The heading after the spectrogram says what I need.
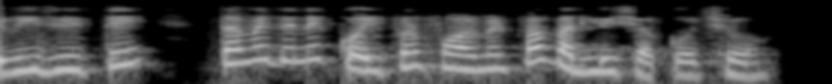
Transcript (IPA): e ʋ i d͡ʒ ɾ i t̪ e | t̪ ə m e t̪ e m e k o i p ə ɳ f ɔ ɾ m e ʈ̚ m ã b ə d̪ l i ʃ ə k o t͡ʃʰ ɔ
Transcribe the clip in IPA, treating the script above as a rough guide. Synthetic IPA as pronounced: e ʋ i d͡ʒ ɾ i t̪ e | t̪ ə m e t̪ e n e k o i p ə ɳ f ɔ ɾ m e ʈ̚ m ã b ə d̪ l i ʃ ə k o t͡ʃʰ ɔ

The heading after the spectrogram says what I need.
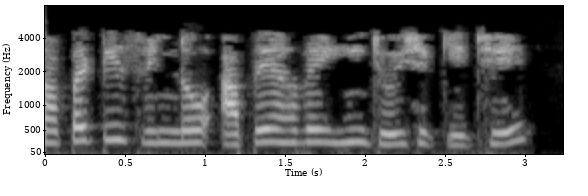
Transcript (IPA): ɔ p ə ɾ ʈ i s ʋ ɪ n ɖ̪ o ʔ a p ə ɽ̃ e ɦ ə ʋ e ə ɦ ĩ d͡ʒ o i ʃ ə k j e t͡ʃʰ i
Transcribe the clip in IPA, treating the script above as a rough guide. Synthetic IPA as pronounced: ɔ p ə ɾ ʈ i s ʋ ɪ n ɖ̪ o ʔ a p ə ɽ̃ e ɦ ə ʋ e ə ɦ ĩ d͡ʒ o i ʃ ə k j e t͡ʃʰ e

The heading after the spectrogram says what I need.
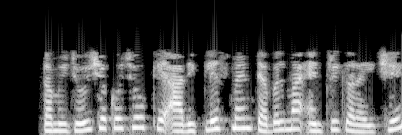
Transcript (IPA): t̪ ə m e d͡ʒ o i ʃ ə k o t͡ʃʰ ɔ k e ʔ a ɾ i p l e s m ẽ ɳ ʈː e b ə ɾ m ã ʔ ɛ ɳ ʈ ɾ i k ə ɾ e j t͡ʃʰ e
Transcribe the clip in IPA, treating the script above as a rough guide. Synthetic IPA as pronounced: t̪ ə m e d͡ʒ o i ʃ ə k o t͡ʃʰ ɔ k e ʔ a ɾ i p l e s m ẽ ɳ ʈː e b ə l m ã ʔ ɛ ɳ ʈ ɾ i k ə ɾ a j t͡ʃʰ e

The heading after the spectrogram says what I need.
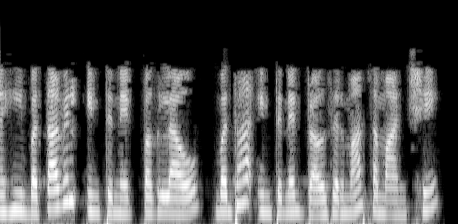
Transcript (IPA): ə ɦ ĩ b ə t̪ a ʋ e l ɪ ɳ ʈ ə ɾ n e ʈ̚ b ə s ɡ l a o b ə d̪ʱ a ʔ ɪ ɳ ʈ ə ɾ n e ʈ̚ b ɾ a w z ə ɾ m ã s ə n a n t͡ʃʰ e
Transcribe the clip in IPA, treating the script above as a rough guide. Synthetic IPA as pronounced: ə ɦ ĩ b ə t̪ a ʋ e l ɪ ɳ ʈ ə ɾ n e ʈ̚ p ə ɡ l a o b ə d̪ʱ a ʔ ɪ ɳ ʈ ə ɾ n e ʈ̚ b ɾ a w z ə ɾ m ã s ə m a n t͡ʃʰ e

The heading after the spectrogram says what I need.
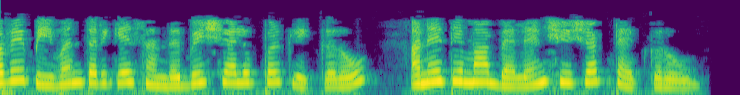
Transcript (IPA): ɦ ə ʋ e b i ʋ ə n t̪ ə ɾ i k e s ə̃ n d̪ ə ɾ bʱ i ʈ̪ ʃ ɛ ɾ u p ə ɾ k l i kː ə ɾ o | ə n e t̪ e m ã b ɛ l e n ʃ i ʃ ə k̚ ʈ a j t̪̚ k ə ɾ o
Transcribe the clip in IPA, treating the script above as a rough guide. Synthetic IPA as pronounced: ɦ ə ʋ e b i ʋ ə n t̪ ə ɾ i k e s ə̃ n d̪ ə ɾ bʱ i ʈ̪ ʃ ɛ l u p ə ɾ k l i kː ə ɾ o | ə n e t̪ e m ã b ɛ l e n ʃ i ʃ ə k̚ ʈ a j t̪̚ k ə ɾ o

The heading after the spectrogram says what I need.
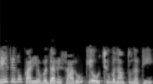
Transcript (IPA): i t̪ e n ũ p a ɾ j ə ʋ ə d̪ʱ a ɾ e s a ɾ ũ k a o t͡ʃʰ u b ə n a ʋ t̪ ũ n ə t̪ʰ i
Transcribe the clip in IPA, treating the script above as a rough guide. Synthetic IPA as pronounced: e t̪ e n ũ k a ɾ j ə ʋ ə d̪ʱ a ɾ e s a ɾ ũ k e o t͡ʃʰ u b ə n a ʋ t̪ ũ n ə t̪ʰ i

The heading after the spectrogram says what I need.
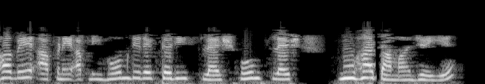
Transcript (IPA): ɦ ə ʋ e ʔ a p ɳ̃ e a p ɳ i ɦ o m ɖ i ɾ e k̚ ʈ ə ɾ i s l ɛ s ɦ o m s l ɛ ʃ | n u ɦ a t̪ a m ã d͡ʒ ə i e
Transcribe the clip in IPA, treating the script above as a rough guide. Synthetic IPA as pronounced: ɦ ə ʋ e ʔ a p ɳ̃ e a p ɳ i ɦ o m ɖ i ɾ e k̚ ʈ ə ɾ i s l ɛ ʃ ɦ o m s l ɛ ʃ | n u ɦ a t̪ a m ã d͡ʒ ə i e

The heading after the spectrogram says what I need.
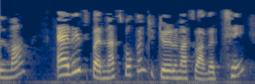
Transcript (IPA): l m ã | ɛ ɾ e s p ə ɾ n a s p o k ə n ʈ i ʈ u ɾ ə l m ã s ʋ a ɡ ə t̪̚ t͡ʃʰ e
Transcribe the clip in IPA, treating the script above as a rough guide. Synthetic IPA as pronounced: l m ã | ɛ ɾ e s p ə ɾ n a s p o k ə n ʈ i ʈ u ɾ ə l m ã s ʋ a ɡ ə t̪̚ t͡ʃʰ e

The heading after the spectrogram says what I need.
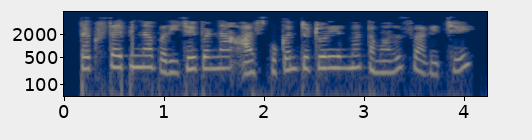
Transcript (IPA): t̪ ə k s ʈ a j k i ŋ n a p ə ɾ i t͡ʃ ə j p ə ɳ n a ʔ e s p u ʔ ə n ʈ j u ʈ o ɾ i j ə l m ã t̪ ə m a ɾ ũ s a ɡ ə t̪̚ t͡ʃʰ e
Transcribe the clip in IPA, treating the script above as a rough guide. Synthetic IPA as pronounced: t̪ ə k s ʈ a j p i ŋ n a p ə ɾ i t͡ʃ ə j p ə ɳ n a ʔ a s p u k ə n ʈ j u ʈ o ɾ i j ə l m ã t̪ ə m a ɾ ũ s a ɡ ə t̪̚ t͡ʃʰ e

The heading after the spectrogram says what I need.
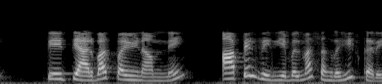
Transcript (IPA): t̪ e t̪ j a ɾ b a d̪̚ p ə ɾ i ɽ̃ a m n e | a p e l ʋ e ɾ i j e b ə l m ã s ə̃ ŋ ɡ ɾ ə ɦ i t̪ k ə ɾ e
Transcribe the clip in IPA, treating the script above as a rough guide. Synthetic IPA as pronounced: t̪ e t̪ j a ɾ b a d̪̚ p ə ɾ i ɽ̃ a m n e | a p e l ʋ e ɾ i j e b ə l m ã s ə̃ ŋ ɡ ɾ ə ɦ i t̪ k ə ɾ e

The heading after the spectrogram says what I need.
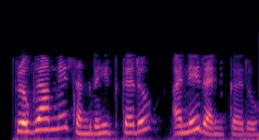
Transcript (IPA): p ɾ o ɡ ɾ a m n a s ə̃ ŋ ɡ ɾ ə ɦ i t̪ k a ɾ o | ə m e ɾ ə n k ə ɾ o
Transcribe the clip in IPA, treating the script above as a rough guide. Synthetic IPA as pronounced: p ɾ o ɡ ɾ a m n e s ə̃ ŋ ɡ ɾ ə ɦ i t̪ k ə ɾ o | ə n e ɾ ə n k ə ɾ o

